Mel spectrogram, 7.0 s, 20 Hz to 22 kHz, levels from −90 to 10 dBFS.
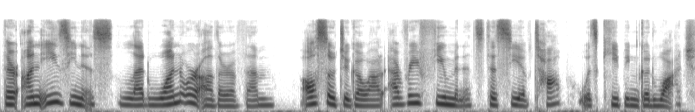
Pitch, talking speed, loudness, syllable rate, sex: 205 Hz, 200 wpm, -17 LUFS, 5.2 syllables/s, female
